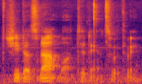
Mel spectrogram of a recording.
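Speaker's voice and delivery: ordinary talk, nothing marked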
